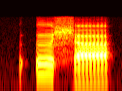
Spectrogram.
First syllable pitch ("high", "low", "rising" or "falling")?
high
